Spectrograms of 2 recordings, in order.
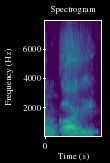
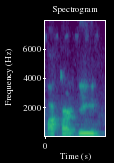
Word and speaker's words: Bacardi: You know, look, again, this episode was sponsored by McCarty Pineapple. It's not what I say is, you know, it's not sponsored by me. Or if we're gonna say it right, Bacardi.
